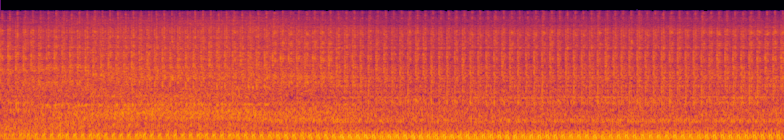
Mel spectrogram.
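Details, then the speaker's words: Air-cooled VW Bus engine rescued from a garage, cold start: lumpy, uneven idle with loud tapping and irregular popping back through the carb, a weak cylinder firing only now and then; intermittent misfire, burnt valve suspected. "juding by the way that's popping through the carb has a burnt valve you can hear it kind of kicking in"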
